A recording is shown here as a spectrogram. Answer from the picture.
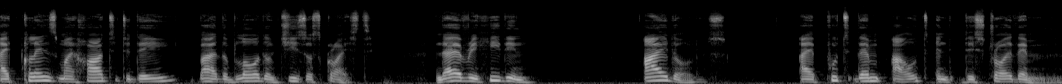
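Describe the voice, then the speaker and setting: A man with a solemn tone and medium pitch talks at a very slow pace, his intonation lively and his pauses long and frequent. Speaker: pastor. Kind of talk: devotional reading and fervent prayer. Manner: solemn, earnest, fervent in prayer; measured, formal reading pace.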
